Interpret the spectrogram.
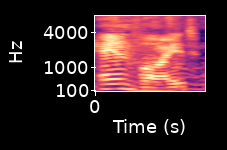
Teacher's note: An invite, which is a noun, where the stress is on the first syllable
